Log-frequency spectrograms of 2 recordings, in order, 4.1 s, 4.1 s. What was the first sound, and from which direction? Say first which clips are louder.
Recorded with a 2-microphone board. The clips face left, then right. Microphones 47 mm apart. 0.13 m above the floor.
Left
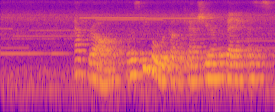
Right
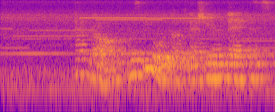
A woman speaking: left 3 dB; 50° left (ahead or behind).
